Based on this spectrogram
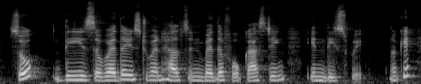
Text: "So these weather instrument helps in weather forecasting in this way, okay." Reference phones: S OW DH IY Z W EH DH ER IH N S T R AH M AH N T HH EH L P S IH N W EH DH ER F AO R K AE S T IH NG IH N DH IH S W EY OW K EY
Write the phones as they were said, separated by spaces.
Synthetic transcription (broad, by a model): S OW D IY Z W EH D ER IH N S T R AH M AH N T HH EH L P S IH N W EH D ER F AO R K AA S T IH NG IH N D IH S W EY OW K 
